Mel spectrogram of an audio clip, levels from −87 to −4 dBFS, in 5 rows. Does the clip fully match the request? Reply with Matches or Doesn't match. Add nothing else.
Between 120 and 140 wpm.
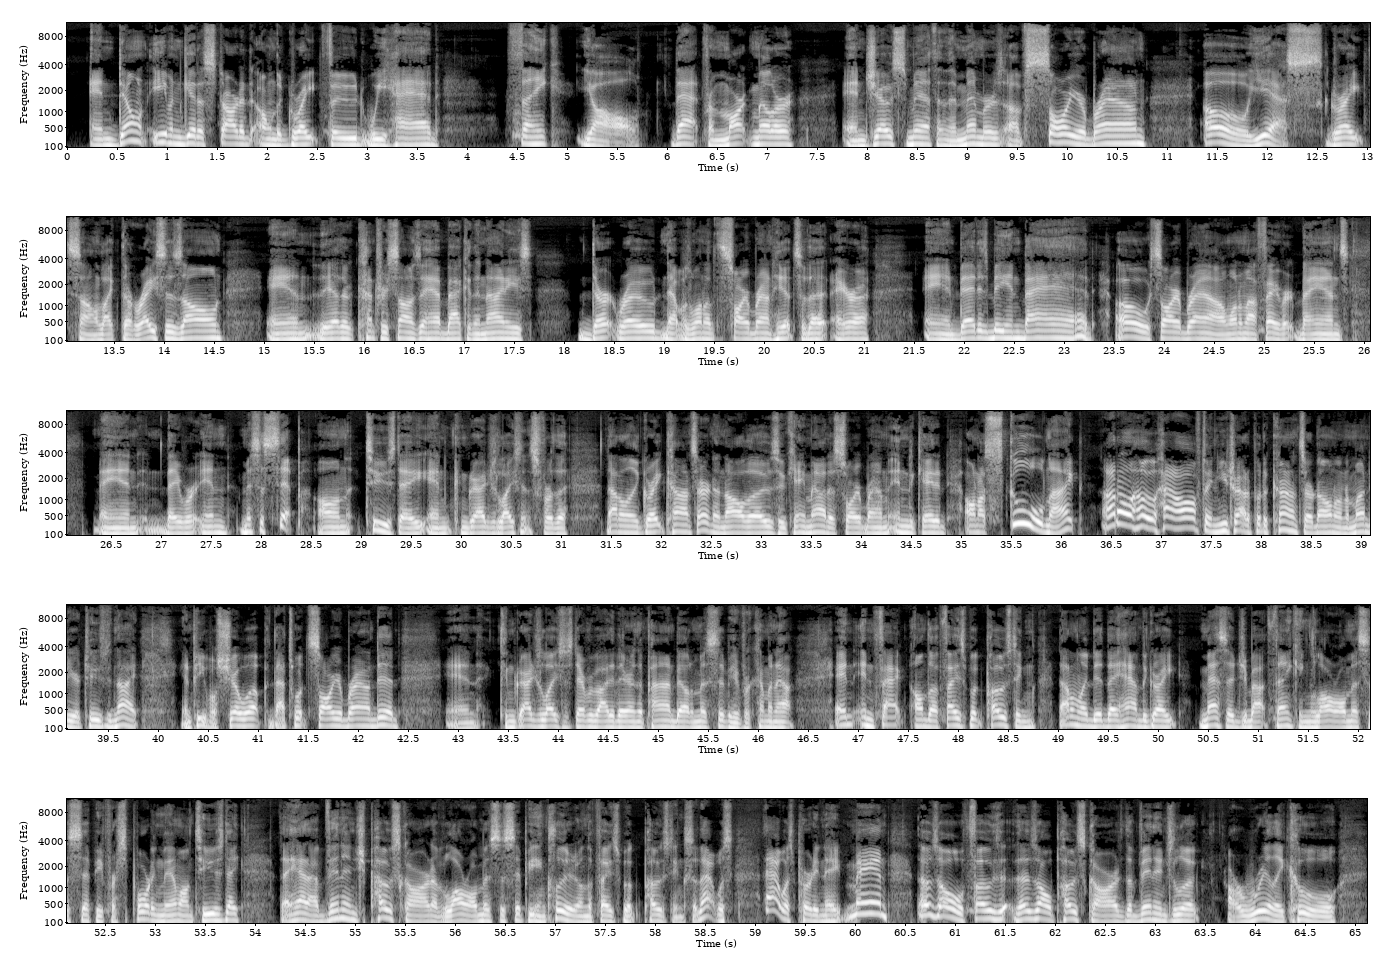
Doesn't match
